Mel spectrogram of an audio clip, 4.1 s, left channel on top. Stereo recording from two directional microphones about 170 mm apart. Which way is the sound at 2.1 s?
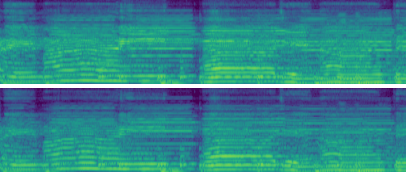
55° right (ahead or behind).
